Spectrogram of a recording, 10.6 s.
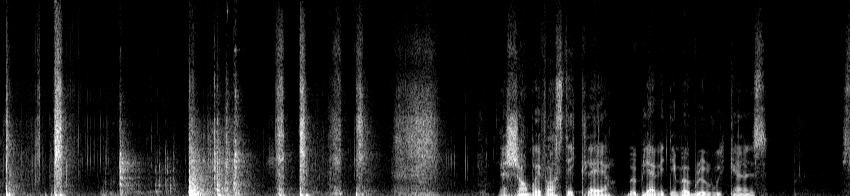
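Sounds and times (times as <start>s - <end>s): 
door thump: 2.4s - 3.1s
speech: 6.3s - 9.6s.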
